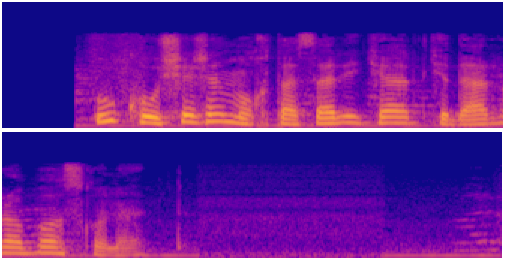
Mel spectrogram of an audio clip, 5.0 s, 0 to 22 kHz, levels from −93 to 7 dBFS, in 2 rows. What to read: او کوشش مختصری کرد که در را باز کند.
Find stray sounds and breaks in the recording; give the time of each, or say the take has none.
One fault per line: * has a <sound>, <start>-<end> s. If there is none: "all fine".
all fine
